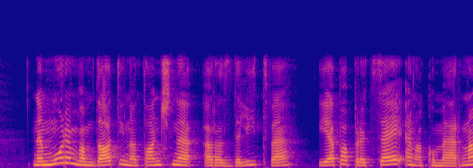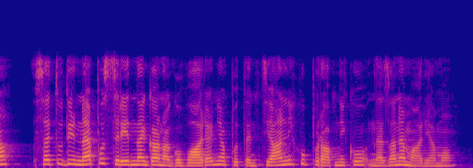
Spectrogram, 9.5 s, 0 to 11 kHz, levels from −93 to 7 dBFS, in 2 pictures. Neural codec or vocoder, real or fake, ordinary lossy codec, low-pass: none; real; Opus, 64 kbps; 7.2 kHz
